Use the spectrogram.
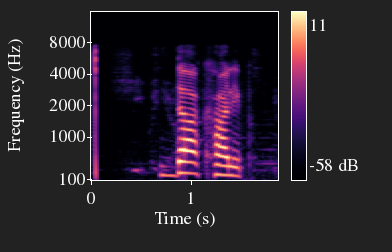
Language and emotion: Russian, neutral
